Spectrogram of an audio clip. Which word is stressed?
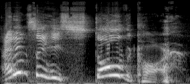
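stole. The stress is on "stole".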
